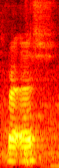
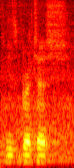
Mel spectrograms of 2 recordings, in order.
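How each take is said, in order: First: BRITISH with the middle t swallowed; clipped-t British parody on "British"; mock British accent. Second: Said in the usual way. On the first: Shown as a demonstration. Mimics British way of saying British.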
